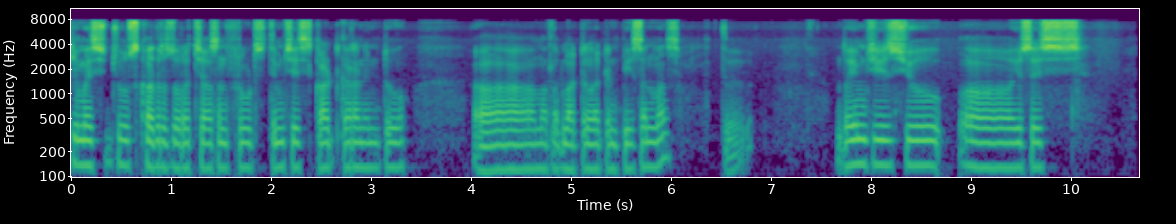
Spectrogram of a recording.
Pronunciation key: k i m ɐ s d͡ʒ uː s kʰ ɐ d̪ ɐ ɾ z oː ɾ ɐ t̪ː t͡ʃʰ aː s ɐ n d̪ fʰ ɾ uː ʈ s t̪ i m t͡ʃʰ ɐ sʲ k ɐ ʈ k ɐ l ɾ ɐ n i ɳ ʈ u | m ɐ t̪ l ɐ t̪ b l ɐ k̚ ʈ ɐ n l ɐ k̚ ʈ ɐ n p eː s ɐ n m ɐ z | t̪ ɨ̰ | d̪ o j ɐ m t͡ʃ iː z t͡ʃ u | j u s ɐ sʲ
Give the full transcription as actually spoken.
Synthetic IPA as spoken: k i m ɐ s d͡ʒ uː s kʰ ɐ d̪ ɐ ɾ z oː ɾ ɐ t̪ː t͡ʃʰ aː s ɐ n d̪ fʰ ɾ uː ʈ s t̪ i m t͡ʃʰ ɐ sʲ k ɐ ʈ k ɐ ɾ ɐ n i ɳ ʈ u | m ɐ t̪ l ɐ b l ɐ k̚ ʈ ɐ n l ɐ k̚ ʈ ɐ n p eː s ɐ n m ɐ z | t̪ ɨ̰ | d̪ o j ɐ m t͡ʃ iː z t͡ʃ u | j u s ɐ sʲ

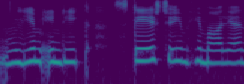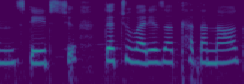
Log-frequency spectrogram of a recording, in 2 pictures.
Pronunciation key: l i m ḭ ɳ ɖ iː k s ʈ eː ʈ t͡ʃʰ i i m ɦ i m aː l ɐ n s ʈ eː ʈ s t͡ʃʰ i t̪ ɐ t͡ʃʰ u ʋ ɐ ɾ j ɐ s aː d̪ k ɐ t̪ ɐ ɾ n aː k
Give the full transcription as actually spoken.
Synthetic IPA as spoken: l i m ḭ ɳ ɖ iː k s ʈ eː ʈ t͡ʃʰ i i m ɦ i m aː l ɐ n s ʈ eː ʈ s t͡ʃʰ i t̪ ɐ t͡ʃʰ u ʋ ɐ ɾ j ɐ z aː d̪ kʰ ɐ t̪ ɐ ɾ n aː k

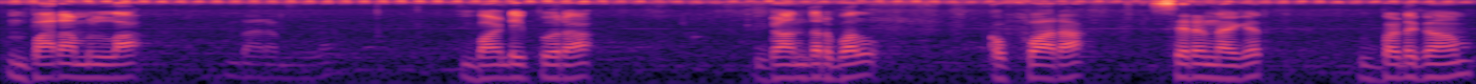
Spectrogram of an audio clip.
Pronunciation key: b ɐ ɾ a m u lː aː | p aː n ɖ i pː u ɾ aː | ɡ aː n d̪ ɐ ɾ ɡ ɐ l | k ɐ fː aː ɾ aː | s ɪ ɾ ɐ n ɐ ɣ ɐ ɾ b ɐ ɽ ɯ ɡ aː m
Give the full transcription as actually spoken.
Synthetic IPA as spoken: b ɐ ɾ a m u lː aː | b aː ɳ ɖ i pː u ɾ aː | ɡ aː n d̪ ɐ ɾ b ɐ l | k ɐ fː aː ɾ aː | s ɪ ɾ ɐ n ɐ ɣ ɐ ɾ b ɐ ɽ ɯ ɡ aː m

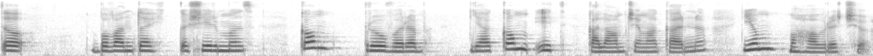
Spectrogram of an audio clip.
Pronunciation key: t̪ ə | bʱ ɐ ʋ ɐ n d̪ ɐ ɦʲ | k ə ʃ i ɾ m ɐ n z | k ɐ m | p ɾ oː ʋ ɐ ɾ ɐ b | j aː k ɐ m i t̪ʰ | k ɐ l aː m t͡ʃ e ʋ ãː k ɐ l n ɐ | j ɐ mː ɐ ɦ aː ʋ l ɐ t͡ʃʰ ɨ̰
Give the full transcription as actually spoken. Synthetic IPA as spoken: t̪ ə | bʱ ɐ ʋ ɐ n t̪ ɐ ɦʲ | k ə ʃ i ɾ m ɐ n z | k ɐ m | p ɾ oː ʋ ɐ ɾ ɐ b | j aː k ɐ m i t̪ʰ | k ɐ l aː m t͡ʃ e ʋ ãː k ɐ ɾ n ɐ | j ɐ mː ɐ ɦ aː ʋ ɾ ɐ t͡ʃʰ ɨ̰

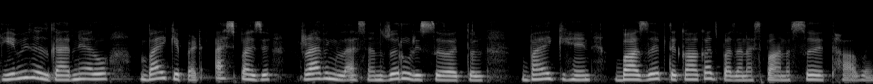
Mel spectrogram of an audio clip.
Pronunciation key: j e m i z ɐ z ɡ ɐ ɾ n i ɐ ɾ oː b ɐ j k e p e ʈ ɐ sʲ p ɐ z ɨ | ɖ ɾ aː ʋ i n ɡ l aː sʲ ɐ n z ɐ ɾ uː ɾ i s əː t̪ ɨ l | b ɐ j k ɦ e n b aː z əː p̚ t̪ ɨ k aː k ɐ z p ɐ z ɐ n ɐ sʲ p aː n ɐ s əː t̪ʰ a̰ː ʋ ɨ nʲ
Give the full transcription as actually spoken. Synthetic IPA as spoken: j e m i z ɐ z ɡ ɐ ɾ n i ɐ ɾ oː b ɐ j k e p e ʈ ɐ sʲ p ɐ z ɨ | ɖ ɾ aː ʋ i ŋ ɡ l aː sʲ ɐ n z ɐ ɾ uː ɾ i s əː t̪ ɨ l | b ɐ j k ɦ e n b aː z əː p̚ t̪ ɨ k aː k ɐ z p ɐ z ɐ n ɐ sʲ p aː n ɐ s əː t̪ʰ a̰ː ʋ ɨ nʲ

